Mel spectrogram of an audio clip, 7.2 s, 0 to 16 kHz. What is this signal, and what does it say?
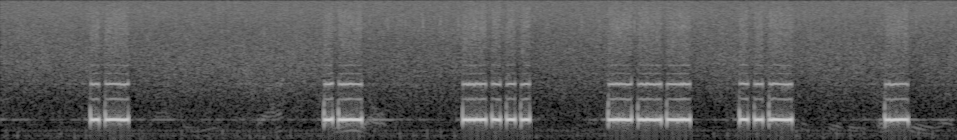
Morse code, heard as a keyed tone, about 22 wpm, spaced as for 11 wpm, 540 Hz. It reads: A ABOUT
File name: KB6MT-tape3-side1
